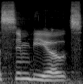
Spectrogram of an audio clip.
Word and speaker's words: symbiote: And so the thing about the symbiotes is that...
